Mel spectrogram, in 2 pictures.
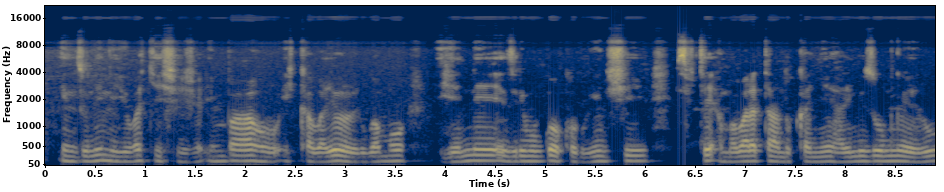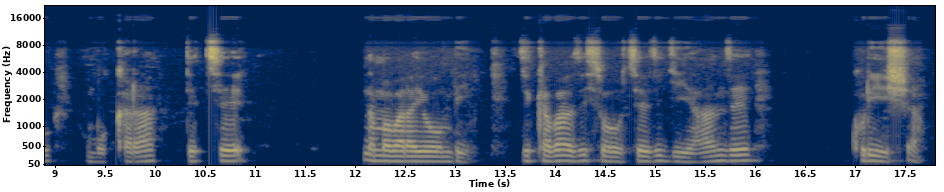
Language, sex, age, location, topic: Kinyarwanda, male, 18-24, Nyagatare, agriculture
